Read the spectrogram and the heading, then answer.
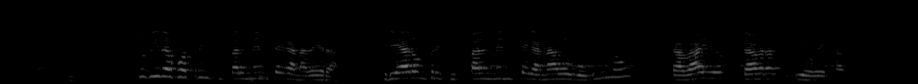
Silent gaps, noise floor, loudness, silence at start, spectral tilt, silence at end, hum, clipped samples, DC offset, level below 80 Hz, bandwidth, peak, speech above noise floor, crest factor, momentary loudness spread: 3.57-3.70 s, 6.62-6.68 s; -77 dBFS; -53 LUFS; 0.4 s; 0 dB/octave; 0.7 s; none; under 0.1%; under 0.1%; under -90 dBFS; 8 kHz; -34 dBFS; 24 dB; 22 dB; 15 LU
